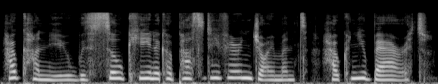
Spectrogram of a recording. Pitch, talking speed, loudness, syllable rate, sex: 245 Hz, 190 wpm, -16 LUFS, 5.0 syllables/s, female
